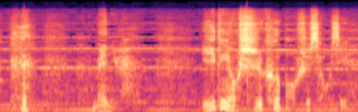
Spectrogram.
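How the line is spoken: Soft. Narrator (Chinese): 他轻声说

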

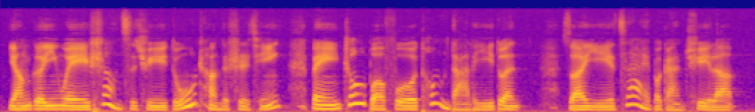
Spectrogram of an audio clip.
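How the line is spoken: Teasing. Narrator (Chinese): 李四取笑道

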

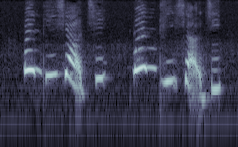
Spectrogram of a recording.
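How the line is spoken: Angry mother hen crying. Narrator (Chinese): 鸡妈妈生气的叫道

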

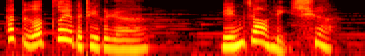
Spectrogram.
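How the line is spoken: Flat, indifferent. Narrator (Chinese): 艾云珍淡淡的说了句

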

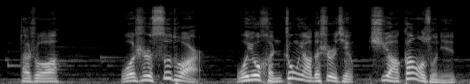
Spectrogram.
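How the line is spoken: Hesitant calling out. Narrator (Chinese): 斯托尔一边敲门一边喊

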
